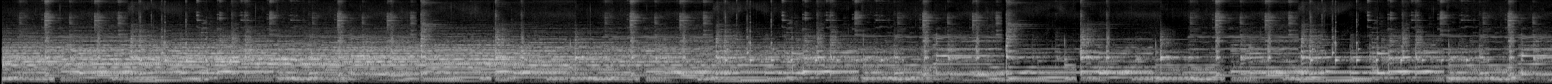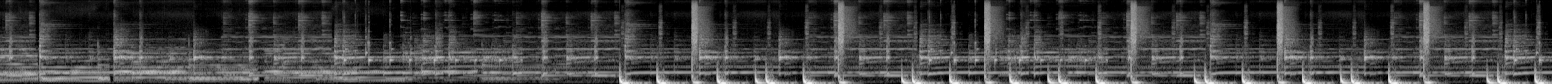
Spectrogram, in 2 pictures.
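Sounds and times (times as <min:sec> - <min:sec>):
ending chime: 0:00.0 - 0:31.0.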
